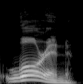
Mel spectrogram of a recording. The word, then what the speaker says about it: Lauren: Just to help alleviate your grossed-outedness at saying Ralph Lauren, you were right the first time. His name is actually pronounced Lauren, like the woman's name.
